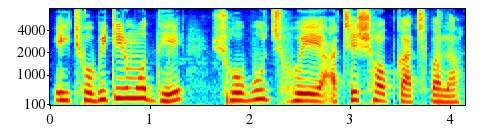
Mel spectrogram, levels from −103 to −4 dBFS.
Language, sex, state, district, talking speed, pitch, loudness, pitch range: Bengali, female, West Bengal, Alipurduar, 115 wpm, 235 Hz, -14 LUFS, 210-250 Hz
